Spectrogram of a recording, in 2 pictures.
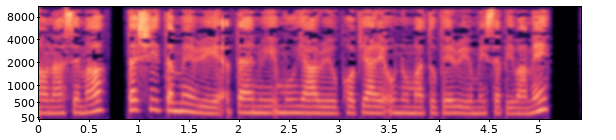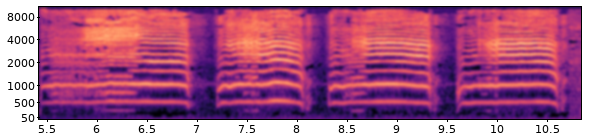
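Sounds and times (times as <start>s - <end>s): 
speech: 0.0s - 5.2s
small baby crying: 5.4s - 10.8s.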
